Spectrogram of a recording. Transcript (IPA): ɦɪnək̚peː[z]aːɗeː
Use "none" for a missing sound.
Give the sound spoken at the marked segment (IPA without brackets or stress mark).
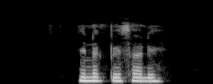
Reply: s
